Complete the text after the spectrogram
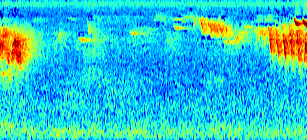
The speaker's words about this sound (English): There's that male chaffinch again. So much good bird life here. Sounds of an English woodland in early spring.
